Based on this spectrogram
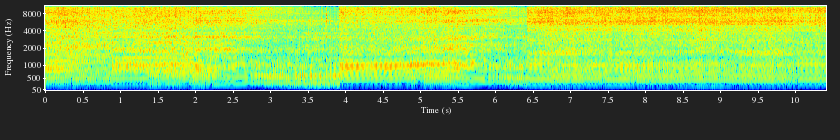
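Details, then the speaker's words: Craftsman 3.7 / Poulan 3700 chainsaw just fitted with a new carburetor and fuel line: revs up and back down smoothly several times over a solid, even buzz with no stumble or bog; running well again. "all right that sounds pretty good let's take it outside and give it a try"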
